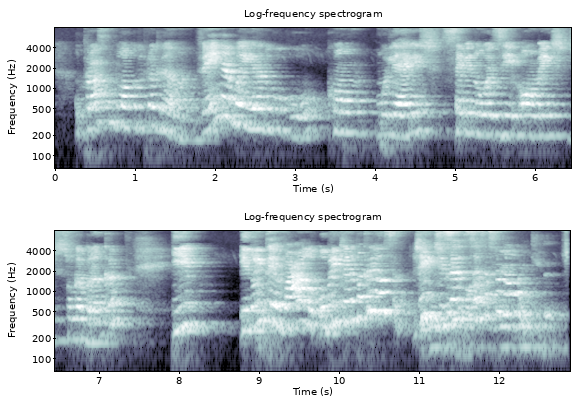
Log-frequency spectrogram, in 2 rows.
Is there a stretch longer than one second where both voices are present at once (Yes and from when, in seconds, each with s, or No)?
Yes, from 11.0 s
